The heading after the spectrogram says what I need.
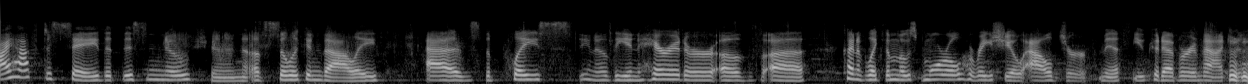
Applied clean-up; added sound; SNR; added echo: neural separator model SepFormer DNS4.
